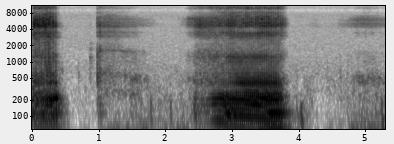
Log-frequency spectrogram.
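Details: Presa cross Dogue dog snoring: deep, rumbling, fluttering snores with a pause between breaths; loud snoring.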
